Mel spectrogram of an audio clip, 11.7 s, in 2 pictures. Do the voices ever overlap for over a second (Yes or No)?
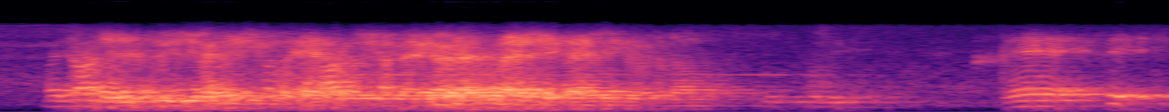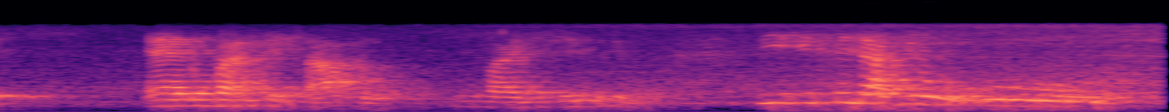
Yes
